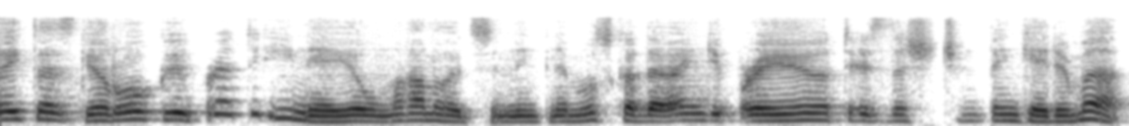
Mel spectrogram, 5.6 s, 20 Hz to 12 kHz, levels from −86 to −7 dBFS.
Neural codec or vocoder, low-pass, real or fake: codec, 16 kHz, 0.5 kbps, X-Codec, HuBERT features, trained on LibriSpeech; 7.2 kHz; fake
